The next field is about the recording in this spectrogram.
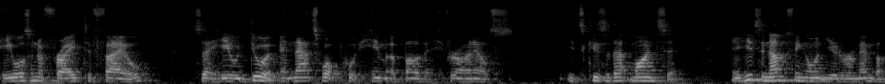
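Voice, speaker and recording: A man talks at a fairly high pitch and a fairly quick pace, with ordinary pitch variation. Room echo is audible. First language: not English. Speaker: YouTuber. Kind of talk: motivational talk to camera. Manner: casual, conversational.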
